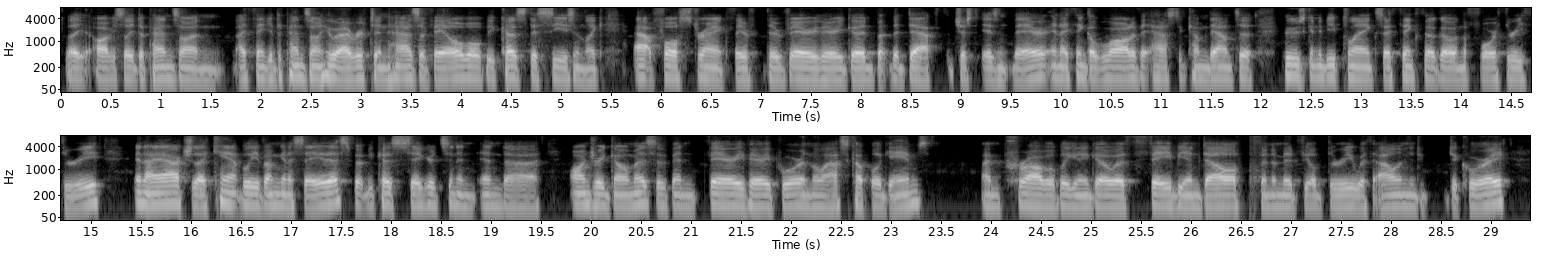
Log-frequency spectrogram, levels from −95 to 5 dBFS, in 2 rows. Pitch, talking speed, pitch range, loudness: 100 Hz, 215 wpm, 95-110 Hz, -26 LUFS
